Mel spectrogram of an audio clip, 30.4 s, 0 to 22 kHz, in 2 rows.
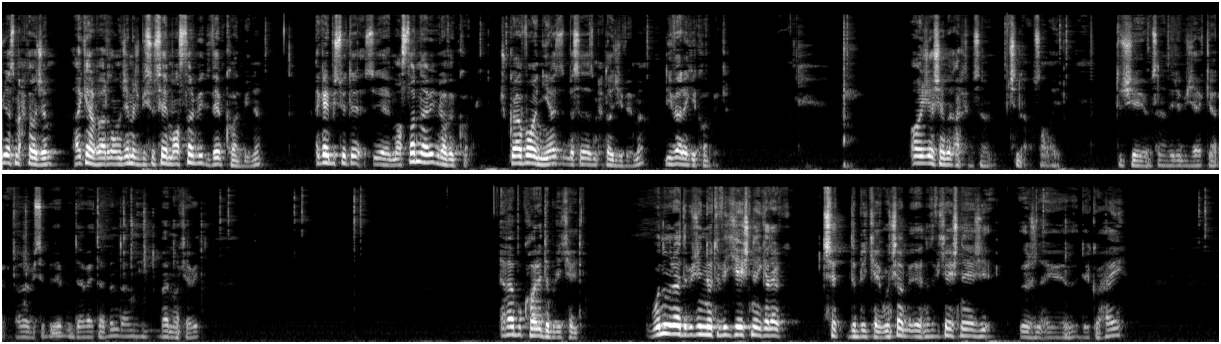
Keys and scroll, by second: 15.2 shift+,, 16.8 ctrl+z.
